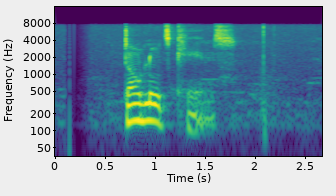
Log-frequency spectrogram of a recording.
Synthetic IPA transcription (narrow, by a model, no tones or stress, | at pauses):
d̥ãw̃nlodskʰɛ̰̃nz̥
